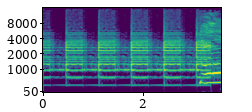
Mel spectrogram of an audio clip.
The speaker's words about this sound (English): Just giving a demonstration of what everyone's feeling when they hear that. That terrible, god-awful alarm.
